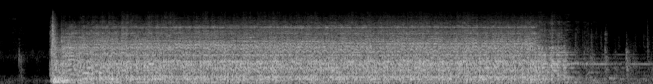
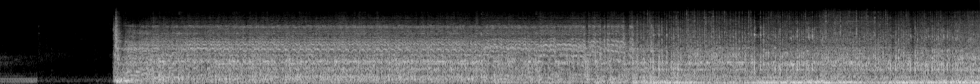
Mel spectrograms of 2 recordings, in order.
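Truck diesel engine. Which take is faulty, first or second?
first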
